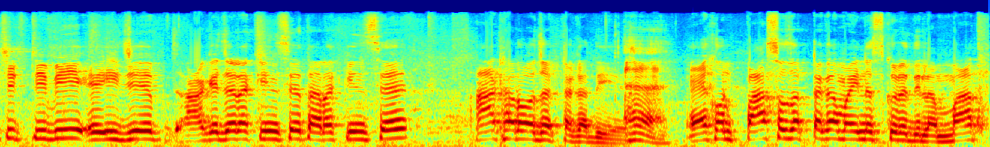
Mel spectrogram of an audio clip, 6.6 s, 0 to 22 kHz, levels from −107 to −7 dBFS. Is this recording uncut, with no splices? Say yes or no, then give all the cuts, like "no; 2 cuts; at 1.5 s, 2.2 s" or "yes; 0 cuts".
no; 1 cut; at 1.2 s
